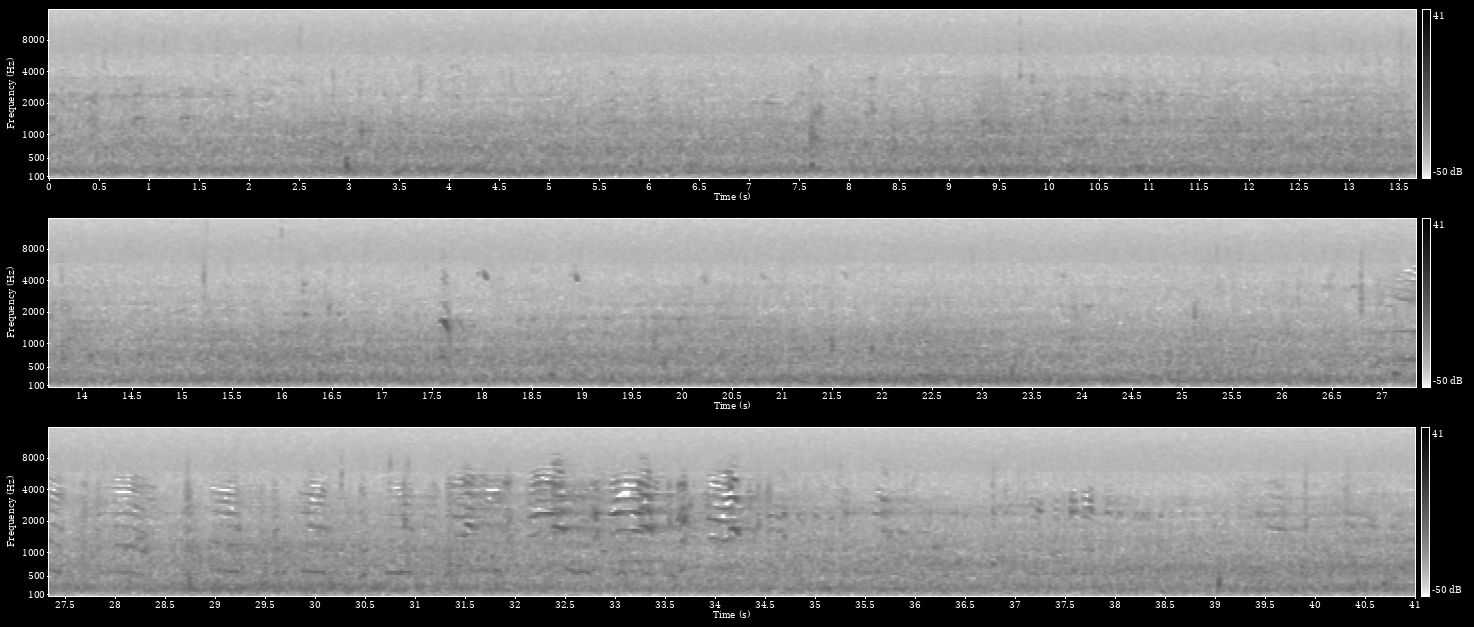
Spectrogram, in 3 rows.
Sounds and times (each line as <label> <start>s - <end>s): sea 0.0s - 41.0s
seagull screeching calls 27.1s - 30.2s
seagull screeching calls 30.8s - 34.8s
